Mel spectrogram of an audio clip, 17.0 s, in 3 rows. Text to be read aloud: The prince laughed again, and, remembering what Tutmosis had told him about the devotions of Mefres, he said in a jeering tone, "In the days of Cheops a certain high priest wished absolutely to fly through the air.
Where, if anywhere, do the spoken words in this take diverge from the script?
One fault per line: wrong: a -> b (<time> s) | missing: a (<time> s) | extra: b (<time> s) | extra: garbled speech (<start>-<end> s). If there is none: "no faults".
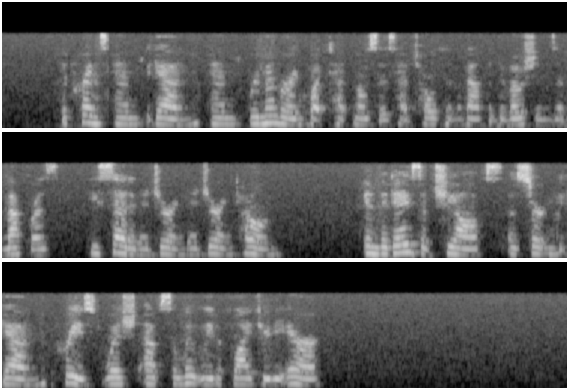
wrong: laughed -> and (1.1 s)
extra: a jeering (7.5 s)
wrong: high -> again (11.2 s)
